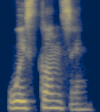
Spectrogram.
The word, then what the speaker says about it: Wisconsin: on a sec okay anybody know what to do with this word wisconsin with currency nice so it's this one stress um middle syllable yeah so um if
